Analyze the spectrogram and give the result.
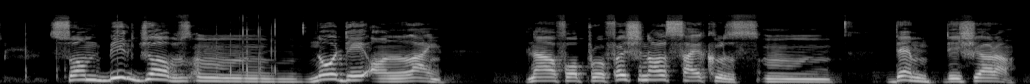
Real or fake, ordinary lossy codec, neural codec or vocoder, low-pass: real; none; none; none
